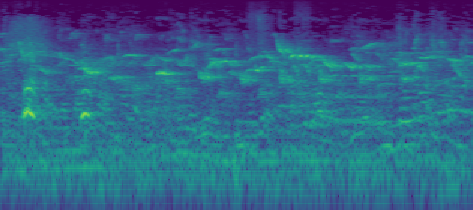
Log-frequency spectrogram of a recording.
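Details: A tailless white-rumped shama singing in competition in Sibolga opens with two loud, low whistles, then runs into a long chain of bright, rising and falling whistled notes and chatters, with other birds behind.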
